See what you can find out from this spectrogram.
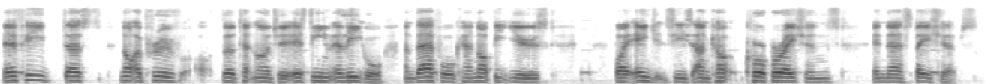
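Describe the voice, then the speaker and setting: A man playing a defensive, accusing scientist in an amateur radio drama, speaking in a halting, formal and deliberate way. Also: a little high, fairly even intonation, creaky, fairly bright tone, no room sound, muffled recording, full character voice. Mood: earnest, suspicious. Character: defensive, accusing male scientist on a space mission. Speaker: amateur radio play actor.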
